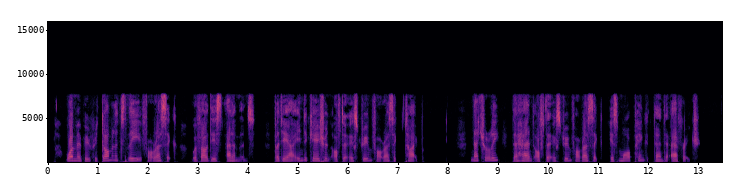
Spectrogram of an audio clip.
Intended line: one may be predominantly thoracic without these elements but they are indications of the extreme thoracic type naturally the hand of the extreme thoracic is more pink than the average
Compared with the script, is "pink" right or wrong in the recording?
right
